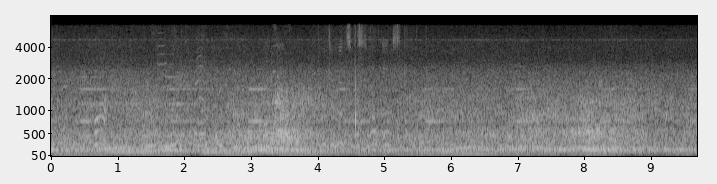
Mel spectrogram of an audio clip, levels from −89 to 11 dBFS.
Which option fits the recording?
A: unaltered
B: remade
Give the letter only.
A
